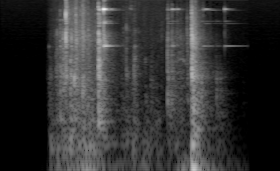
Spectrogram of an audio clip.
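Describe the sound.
A shop door swings as someone leaves, with a longer rattling burst followed by a sharper clunk, then silence.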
